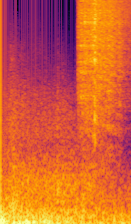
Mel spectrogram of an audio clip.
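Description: A bloated camel carcass bursting as an explosion effect: a deep, loud rumbling boom that rolls on for well over a second, with a sharper crackling burst layered in partway through.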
